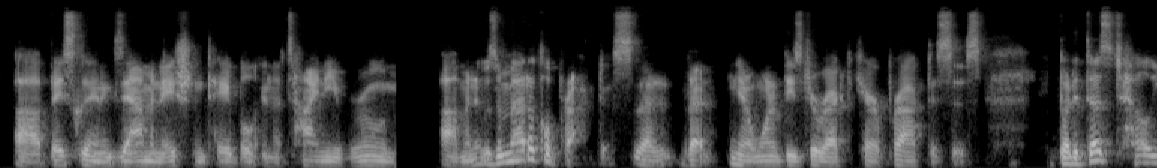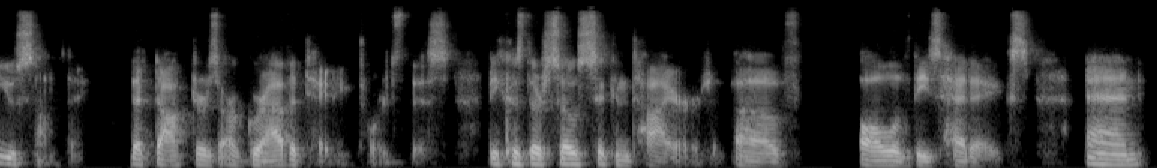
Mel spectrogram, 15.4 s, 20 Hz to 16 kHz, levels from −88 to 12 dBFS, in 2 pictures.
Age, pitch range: 30-49, 95-130 Hz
